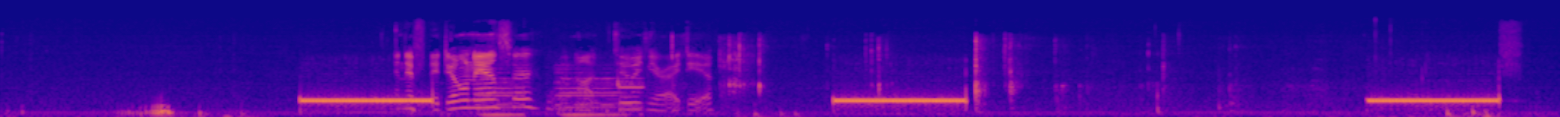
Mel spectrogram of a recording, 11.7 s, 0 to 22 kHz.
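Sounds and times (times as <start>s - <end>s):
ringback tones from an outgoing phone call: 2.2s - 3.2s, 6.2s - 7.3s, 10.2s - 11.3s
speech: 3.3s - 5.7s.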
